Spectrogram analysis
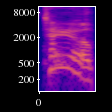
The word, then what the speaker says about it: Thea: once you know yeah like it's taia like playa and then feel really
